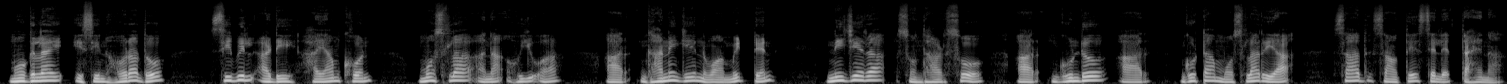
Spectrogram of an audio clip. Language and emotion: Santali, neutral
